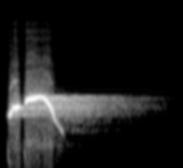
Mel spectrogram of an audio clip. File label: Horse Start Adult; Warframe; Duviri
